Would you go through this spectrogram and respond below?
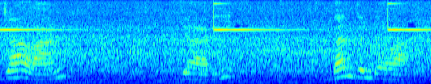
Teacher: suara dihasilkan dari gesekan antara lidah bagian tengah dengan langit-langit keras ataupun yang disebut palatum. Lidah sedikit dinaikkan ke atas dan udara dilepaskan secara tiba-tiba sehingga menghasilkan suara seperti J dalam fonetik internasional. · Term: konsonan J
